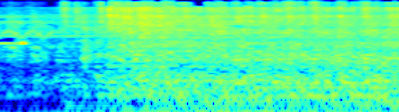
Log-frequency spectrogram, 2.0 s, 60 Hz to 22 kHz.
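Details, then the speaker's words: Caterpillar 320C excavator diesel starting after oil cooler reseal, with the fuel injection pump removed and refitted: three injector lines primed, other three tightened, brief crank then it fires right up into a steady, even rumble; normal start. "I felt like it was gonna crank with the 3 that were already primed, and it did. It fired right up."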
